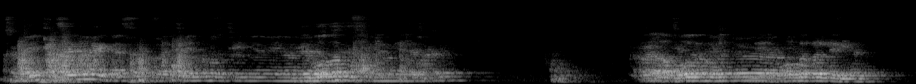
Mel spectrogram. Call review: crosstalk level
present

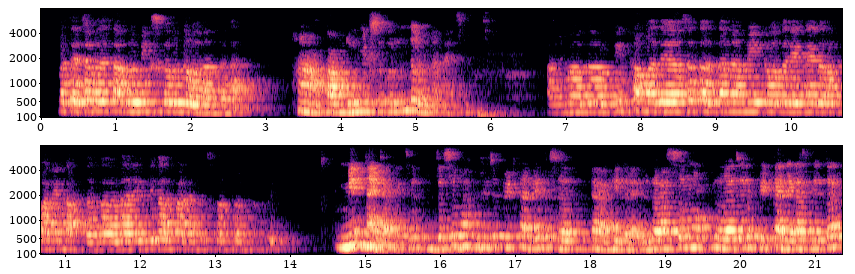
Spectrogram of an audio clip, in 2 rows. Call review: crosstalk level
none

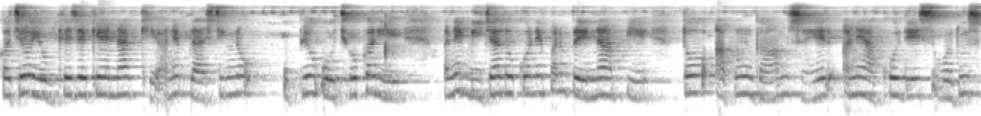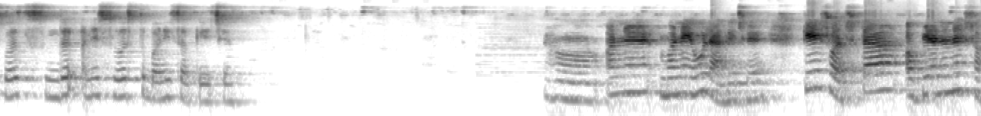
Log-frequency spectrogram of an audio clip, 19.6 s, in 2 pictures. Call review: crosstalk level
none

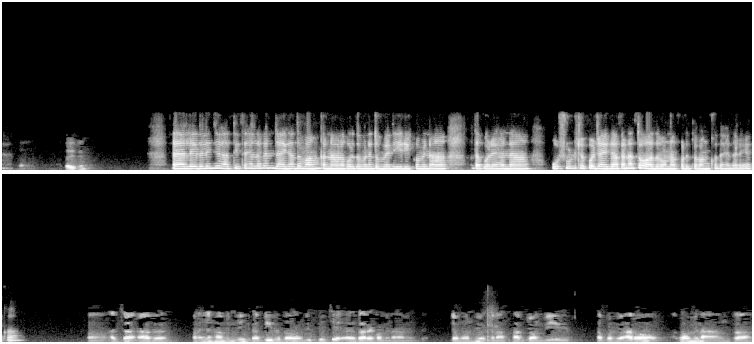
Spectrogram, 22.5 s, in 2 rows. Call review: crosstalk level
none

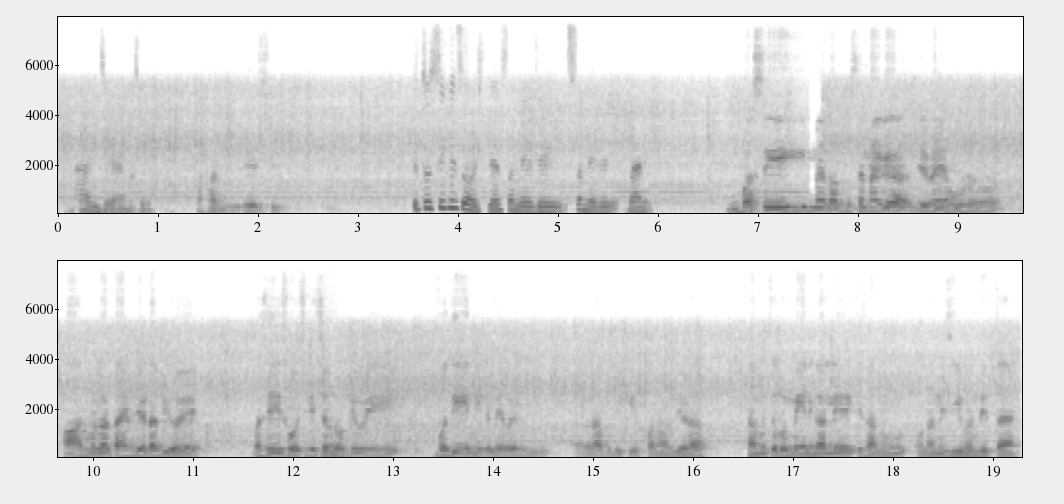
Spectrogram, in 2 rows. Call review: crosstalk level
none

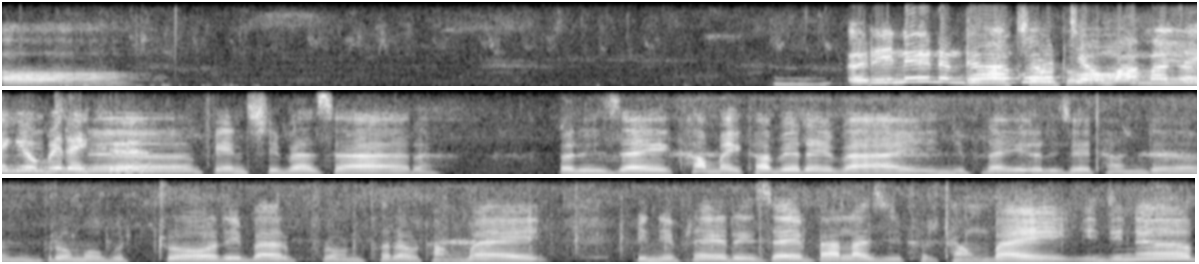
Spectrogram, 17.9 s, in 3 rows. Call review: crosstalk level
present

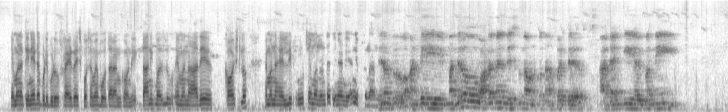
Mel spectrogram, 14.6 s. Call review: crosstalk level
none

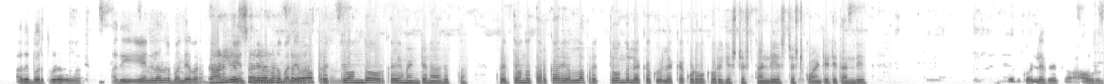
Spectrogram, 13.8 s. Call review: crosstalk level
present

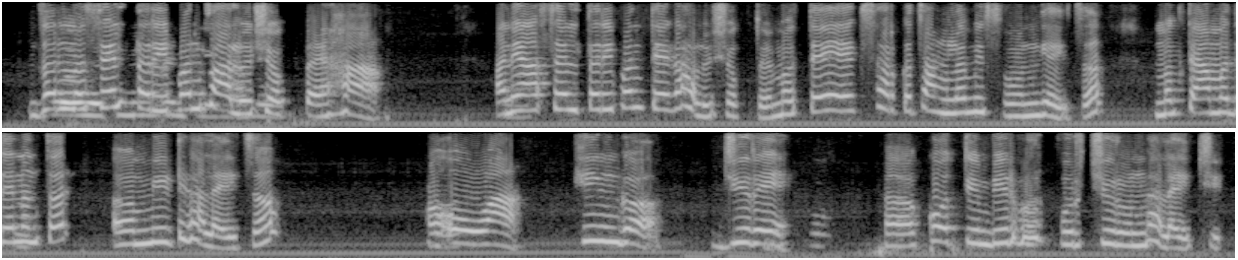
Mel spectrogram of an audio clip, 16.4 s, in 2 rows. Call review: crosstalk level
present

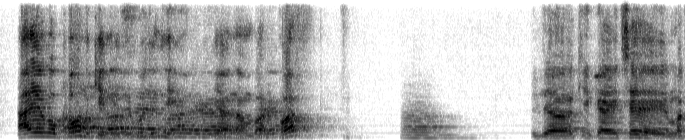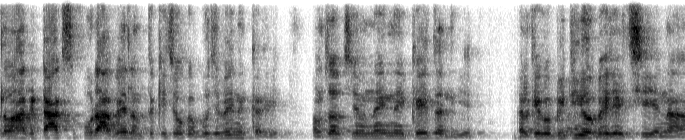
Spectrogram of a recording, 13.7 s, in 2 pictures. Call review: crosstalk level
present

